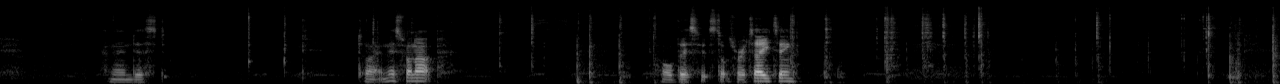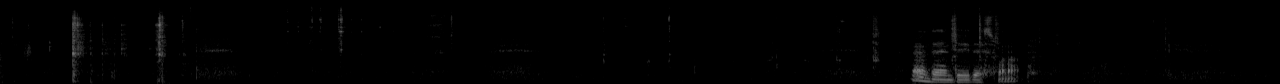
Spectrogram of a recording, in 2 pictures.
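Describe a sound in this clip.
A small screwdriver clicks and scrapes against metal screws.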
